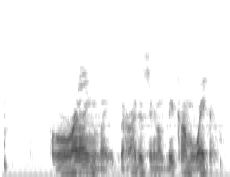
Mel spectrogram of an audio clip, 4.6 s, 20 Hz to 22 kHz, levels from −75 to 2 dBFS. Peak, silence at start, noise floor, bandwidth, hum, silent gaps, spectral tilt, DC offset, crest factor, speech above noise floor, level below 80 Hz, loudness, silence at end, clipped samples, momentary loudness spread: -12 dBFS; 0.05 s; -67 dBFS; 7.4 kHz; none; none; -8.5 dB/octave; under 0.1%; 20 dB; 35 dB; -64 dBFS; -31 LUFS; 0.3 s; under 0.1%; 15 LU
